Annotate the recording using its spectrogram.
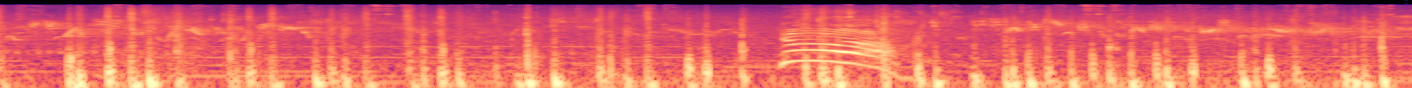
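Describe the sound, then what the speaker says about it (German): Horse hooves clip-clop in a steady rhythm while riding over uneven ground in the video game Kingdom Come: Deliverance, with a horse whinny midway and someone talking throughout. "Dann noch mit einem Pferd."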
